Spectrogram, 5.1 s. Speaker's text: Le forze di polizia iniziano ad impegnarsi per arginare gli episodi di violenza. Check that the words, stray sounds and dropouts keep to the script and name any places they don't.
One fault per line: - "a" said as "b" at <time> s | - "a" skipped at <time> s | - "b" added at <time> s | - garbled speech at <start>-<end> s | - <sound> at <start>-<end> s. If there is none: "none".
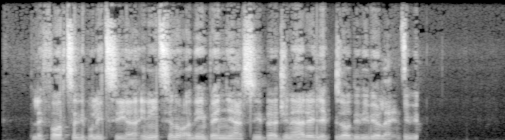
- "per" skipped at 2.6 s
- dropout at 3.3-3.4 s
